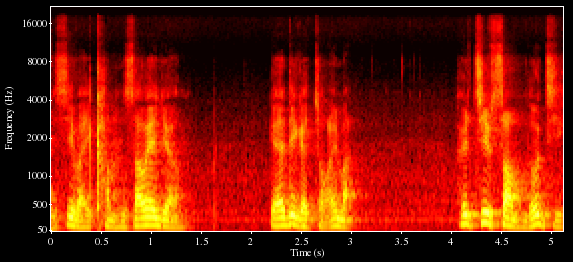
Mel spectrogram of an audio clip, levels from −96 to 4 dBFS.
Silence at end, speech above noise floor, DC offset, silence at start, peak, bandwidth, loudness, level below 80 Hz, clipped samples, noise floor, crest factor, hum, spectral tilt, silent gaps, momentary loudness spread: 0 s; 35 dB; under 0.1%; 0 s; -2 dBFS; 18 kHz; -19 LUFS; -62 dBFS; under 0.1%; -54 dBFS; 18 dB; none; -6 dB/octave; none; 9 LU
